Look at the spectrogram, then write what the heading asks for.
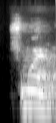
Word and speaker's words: Shmuel: dreaming let me tell you what samuel said shmuel of course for the pronunciation as your sword has killed the sons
